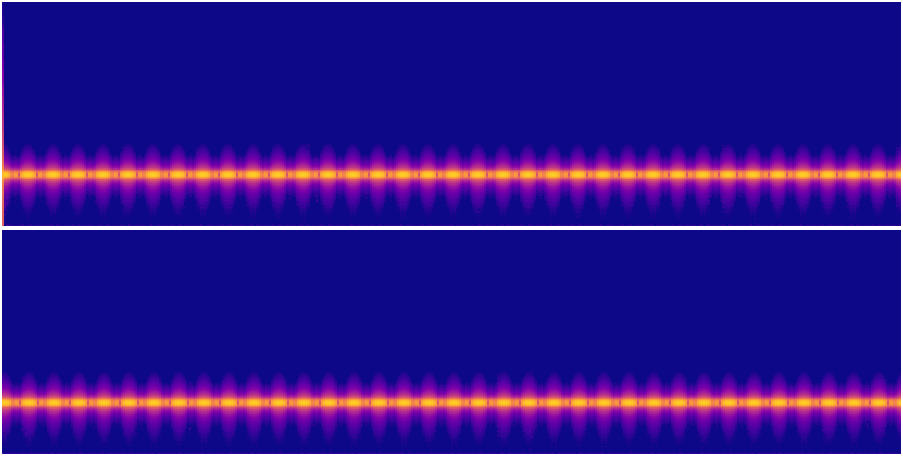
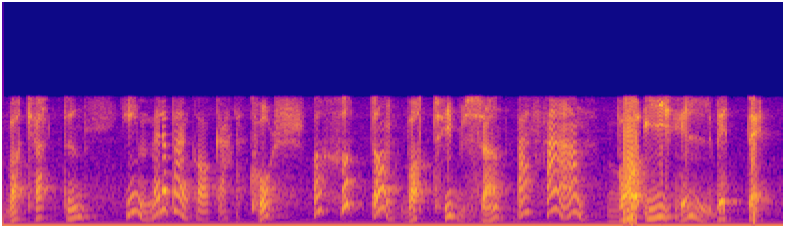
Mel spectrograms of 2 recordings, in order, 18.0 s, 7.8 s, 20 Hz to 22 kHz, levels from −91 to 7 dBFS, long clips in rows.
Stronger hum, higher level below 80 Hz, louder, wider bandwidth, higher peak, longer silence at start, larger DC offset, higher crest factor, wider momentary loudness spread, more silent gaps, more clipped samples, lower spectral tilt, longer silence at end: neither; second, under -90 dBFS vs -44 dBFS; first, -10 LUFS vs -14 LUFS; second, 1.1 kHz vs 4 kHz; about the same, -2 dBFS vs 0 dBFS; about the same, 0 s vs 0.05 s; second, under 0.1% vs 7%; second, 8 dB vs 16 dB; second, 2 LU vs 14 LU; neither; second, under 0.1% vs 0.4%; second, 8 dB/octave vs -7.5 dB/octave; second, 0 s vs 0.15 s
